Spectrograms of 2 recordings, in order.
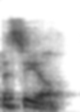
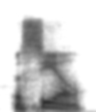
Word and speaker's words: Basile: you say your last name Nick I need the seal the seal hmm and yeah do you want to just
